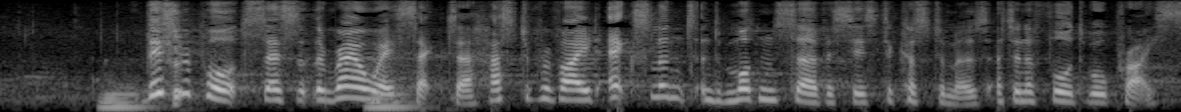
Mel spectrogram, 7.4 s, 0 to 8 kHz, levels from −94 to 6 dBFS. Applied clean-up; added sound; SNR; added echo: none; Brass instrument; 12 dB; none.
